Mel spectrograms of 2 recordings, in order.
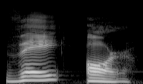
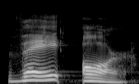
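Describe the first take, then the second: The two takes are said the same way.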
